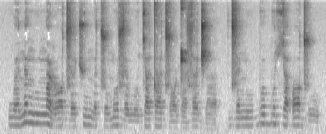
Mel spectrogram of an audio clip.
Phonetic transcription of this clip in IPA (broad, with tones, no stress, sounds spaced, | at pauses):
w ə˨ n ə˦ ŋ u˦ ŋ ɐ˦˨ ɭ ɔ˨ d͡z ə˨ t͡ʃ u˦ ŋ ə˨ t͡s ʊ˨ m ʊ˦ z ə˨ w ʊ˨ c ɐ˦ t ɐ˦ d͡z ɔ˨ ʈ ɐ˨ z ɐ˦ d͡ʒ ɐ˨ | d͡z ə˨ n u˨ b ʊ˦ b ʊ˦ ç ɐ˦ ʔ ɔ˦ d͡z u˨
